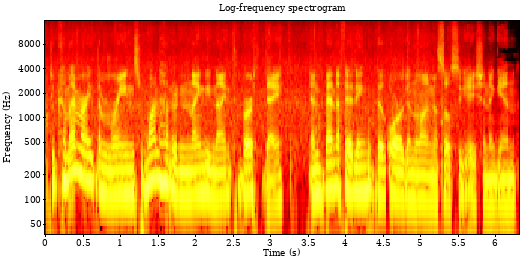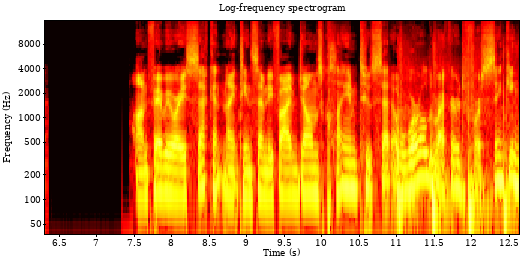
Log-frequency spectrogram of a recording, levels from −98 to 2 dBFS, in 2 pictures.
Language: English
